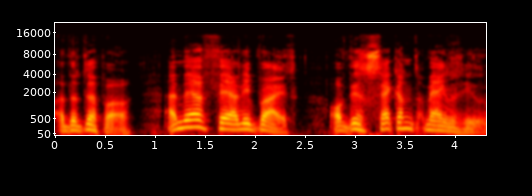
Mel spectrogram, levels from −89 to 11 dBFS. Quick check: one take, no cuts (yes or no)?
no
